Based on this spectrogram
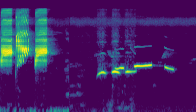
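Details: Asian pied starling sounds played daily to prompt a young bird to sing: three loud, harsh, rasping bursts, a pause, then a series of clear, level and slightly falling whistles.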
